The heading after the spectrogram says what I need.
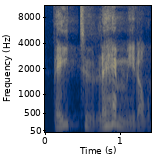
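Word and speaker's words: בית לחם: 우리 예수님이 베들레헴에서 오셨잖아요 베들레헴이 원래는 베이트 레헴이라고 발음합니다 레은 빵이란 뜻입니다 빵집 생명의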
